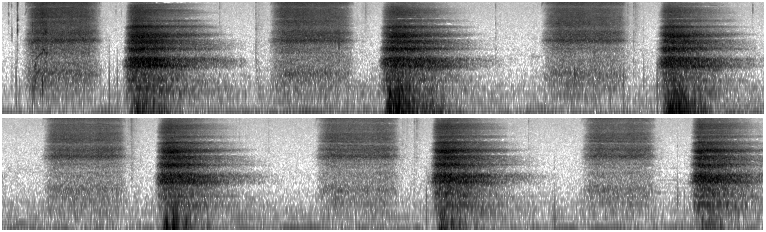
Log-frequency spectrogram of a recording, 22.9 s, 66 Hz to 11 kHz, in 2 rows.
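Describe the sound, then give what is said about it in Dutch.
Slow, deep breathing in and out during a guided relaxation exercise: several long, breathy inhales and exhales in a steady, unhurried rhythm, with no talk. “We gaan 10 keer rustig maar diep in- en uitademen. Daar gaat hij.”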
